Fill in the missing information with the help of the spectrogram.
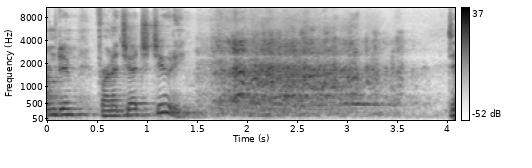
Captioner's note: audience laughing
